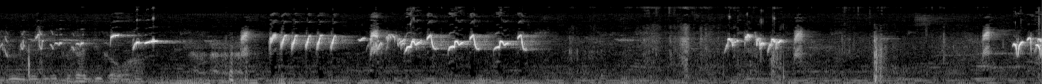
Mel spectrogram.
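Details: Sooty-headed bulbul song of varied whistled and chirped phrases: rapid trills and slurred notes come in bursts separated by quieter gaps, with a few scattered clicks between phrases.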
